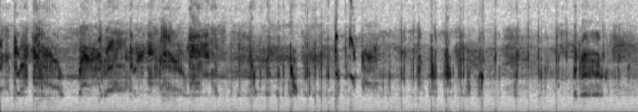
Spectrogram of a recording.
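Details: Swiftlet calling sound for attracting birds to nest: a rush of rapid high twitters and sweeping chirps at the start, then scattered sharp ticking clicks and softer chatter.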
